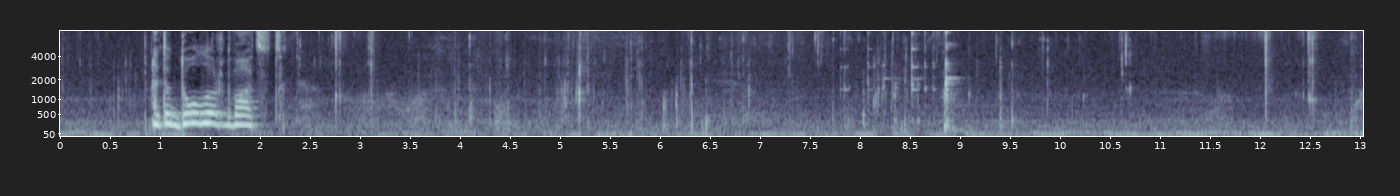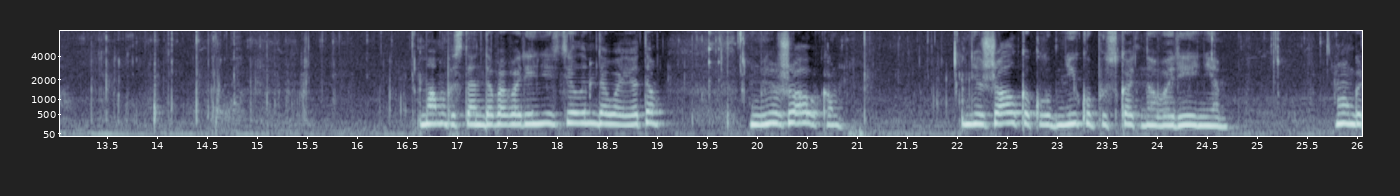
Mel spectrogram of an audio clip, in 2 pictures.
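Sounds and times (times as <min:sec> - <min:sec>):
person chewing strawberries: 0:02.3 - 0:16.6, 0:19.2 - 0:20.0, 0:24.9 - 0:25.8.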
